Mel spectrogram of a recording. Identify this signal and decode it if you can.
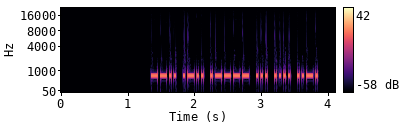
Morse code, heard as a keyed tone, about 36 wpm, 690 Hz. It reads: ZL1SHF
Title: DXCC-100 Call Signs - 6 Characters - 35wpm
